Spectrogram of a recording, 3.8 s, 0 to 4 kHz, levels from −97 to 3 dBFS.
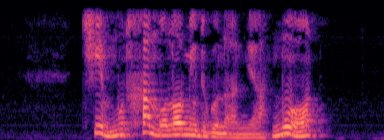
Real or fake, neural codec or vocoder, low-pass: real; none; 3.6 kHz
